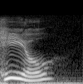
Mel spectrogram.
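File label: "heel", English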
